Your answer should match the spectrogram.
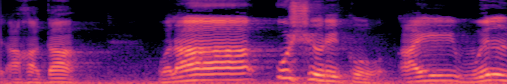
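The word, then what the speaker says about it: وَلَا أُشْرِكُ: Also because you have a hamza here, and this alif of la, because of hamza, should have a mad in the pronunciation. So you have to stretch wala ushriku.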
